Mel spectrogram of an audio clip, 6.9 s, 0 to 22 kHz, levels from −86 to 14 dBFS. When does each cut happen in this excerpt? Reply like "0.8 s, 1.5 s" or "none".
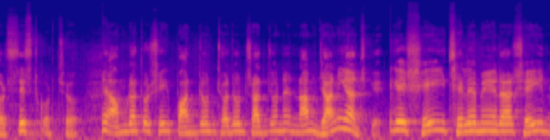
1.2 s, 4.9 s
